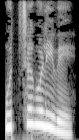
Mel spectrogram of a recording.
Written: ಉಚ್ಚಗೊಳಿವೆ

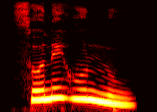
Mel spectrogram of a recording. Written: ಸೊನೆಹುಣ್ಣು

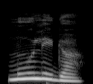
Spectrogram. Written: ಮೂಲಿಕ

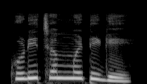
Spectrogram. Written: ಕುಡಿಚಮ್ಮಟಿಗೆ

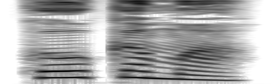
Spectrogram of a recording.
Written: ಕೋಕಮ

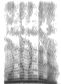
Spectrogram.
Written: ಮೊಣ್ಣಮಂಡಲ

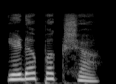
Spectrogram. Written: ಎಡಪಕ್ಷ

